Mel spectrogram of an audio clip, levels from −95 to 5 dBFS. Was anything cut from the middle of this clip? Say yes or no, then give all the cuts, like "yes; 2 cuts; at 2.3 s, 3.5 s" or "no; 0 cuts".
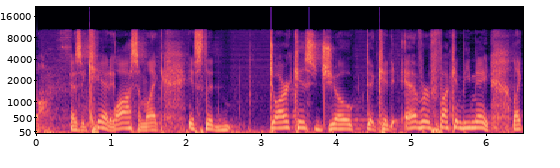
yes; 1 cut; at 1.0 s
